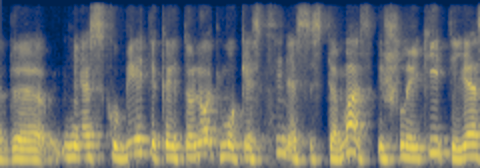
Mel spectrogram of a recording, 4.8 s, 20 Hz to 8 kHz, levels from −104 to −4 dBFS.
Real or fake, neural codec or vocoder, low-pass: fake; codec, 24 kHz, 3.1 kbps, DualCodec; 7.2 kHz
